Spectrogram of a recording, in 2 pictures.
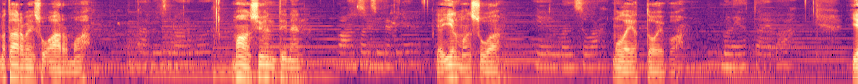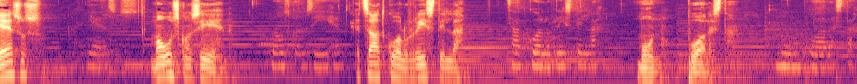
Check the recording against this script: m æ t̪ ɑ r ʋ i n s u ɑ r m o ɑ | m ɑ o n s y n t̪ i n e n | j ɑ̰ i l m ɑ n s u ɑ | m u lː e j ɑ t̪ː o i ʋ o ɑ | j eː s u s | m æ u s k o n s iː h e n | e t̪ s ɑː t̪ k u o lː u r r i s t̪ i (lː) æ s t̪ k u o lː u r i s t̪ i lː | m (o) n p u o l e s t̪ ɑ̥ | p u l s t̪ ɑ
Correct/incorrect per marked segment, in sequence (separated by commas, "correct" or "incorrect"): correct, incorrect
